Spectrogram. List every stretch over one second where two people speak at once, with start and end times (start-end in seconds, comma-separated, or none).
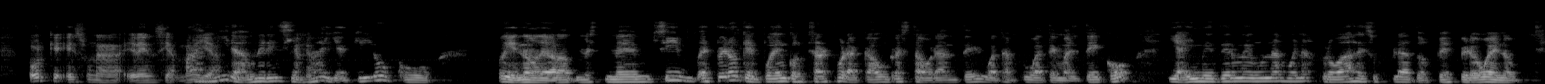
none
